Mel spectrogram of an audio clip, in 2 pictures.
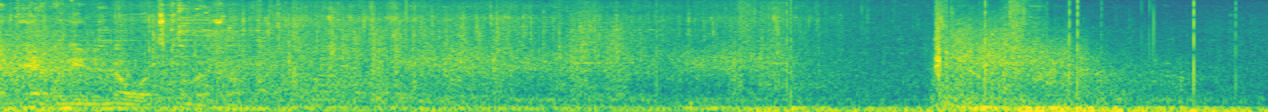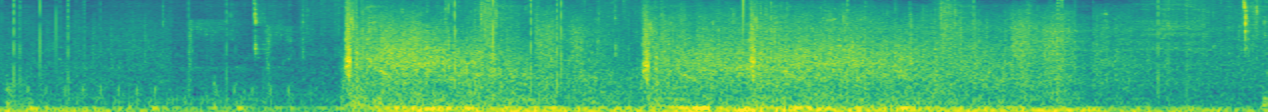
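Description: Heavy explosions from the Combat Mission: Red Thunder wargame pound units and a building, loud booming bursts in sustained rumbling waves with sharp onsets around four and eight seconds, with someone talking over the barrage.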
